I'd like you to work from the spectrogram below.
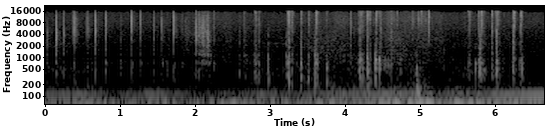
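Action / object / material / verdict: scrape / plastic paddle hairbrush / plastic / none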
